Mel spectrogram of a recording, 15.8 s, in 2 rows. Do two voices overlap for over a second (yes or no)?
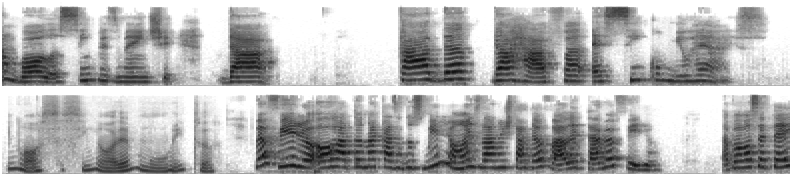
no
